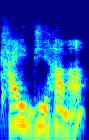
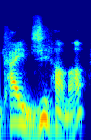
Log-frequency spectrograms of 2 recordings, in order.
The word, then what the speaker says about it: Kaijihama: houses was located and that beach is called Kaidihama and so if there (oh excuse me Kaijihama) and in Yonagunian that would be pronounced and if you add "ya" meaning house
